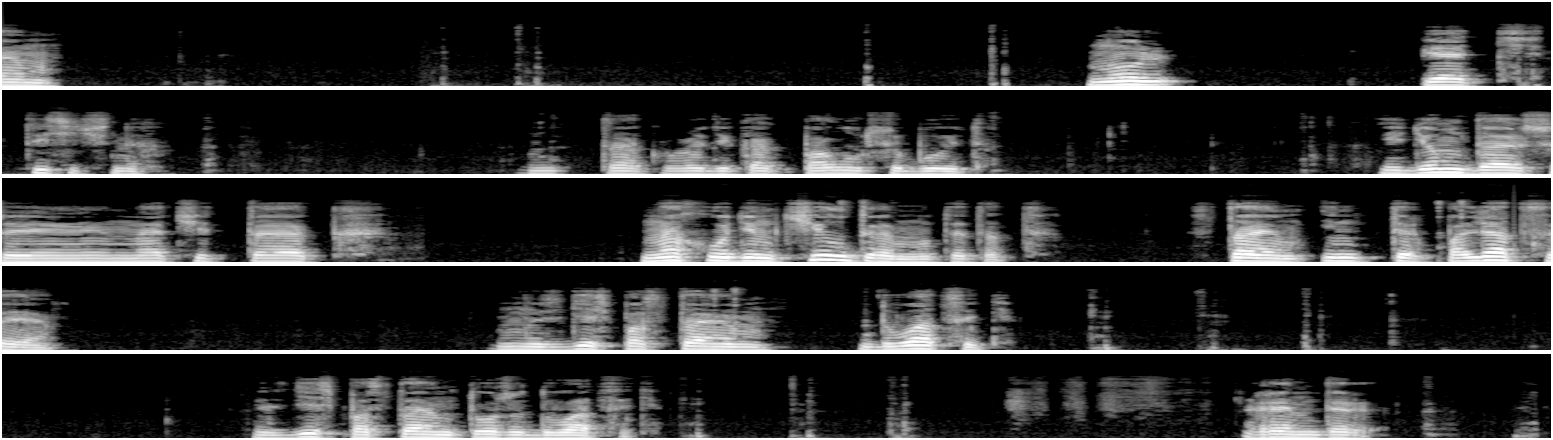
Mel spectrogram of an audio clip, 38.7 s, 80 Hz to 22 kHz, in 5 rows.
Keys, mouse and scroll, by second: 10.4 middle click, 12.8 middle click, 15.4 scroll down 2, 17.6-19.6 scroll down 1, 19.6 click, 20.7-23.6 scroll down 2, 23.6 click, 24.9-25.5 scroll down 1, 26.7 click, 32.4 click.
